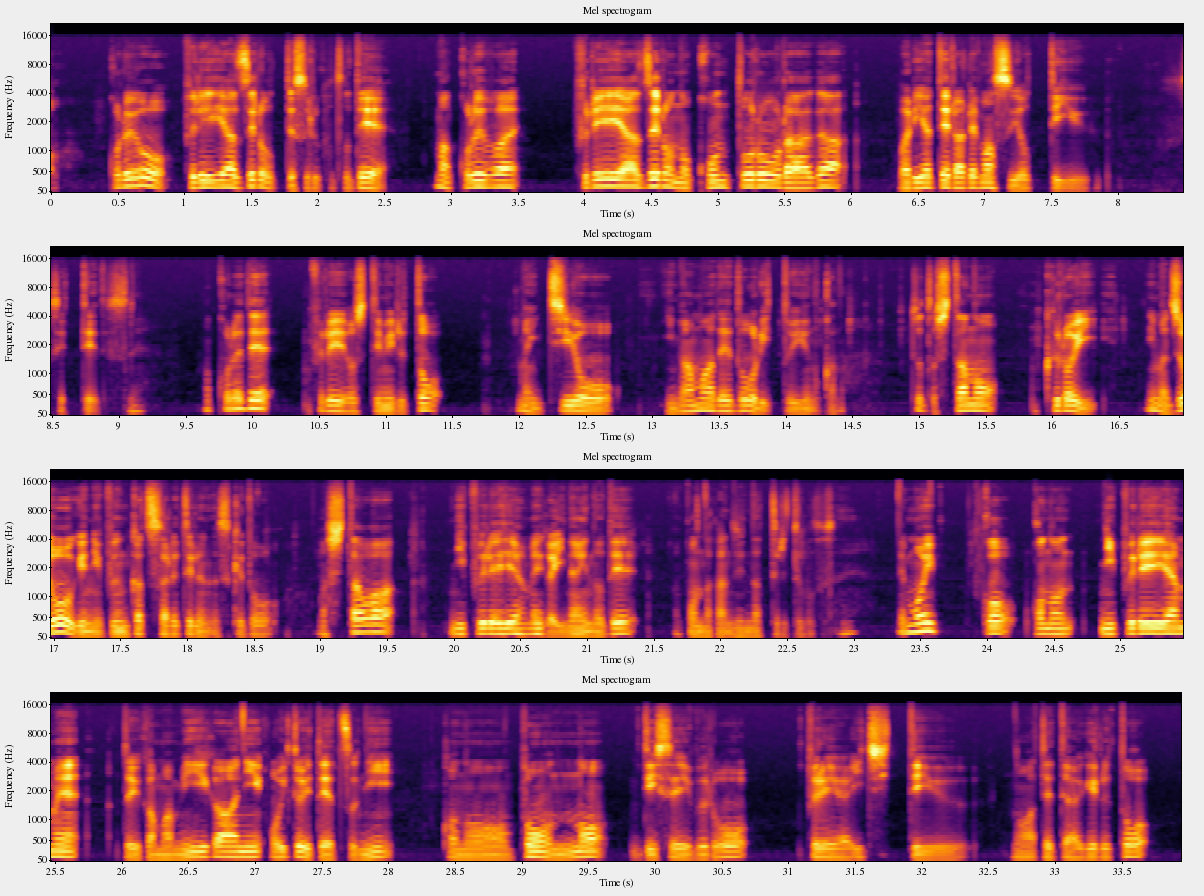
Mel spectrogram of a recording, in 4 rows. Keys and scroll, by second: 11.7-17.9 typing, 19.3 Escape.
